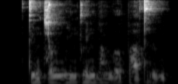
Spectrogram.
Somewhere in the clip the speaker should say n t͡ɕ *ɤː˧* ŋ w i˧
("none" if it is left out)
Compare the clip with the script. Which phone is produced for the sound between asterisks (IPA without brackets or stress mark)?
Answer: ɤː˧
